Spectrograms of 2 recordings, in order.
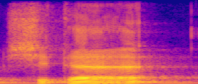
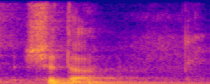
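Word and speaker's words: شتا: So not only that the final vowel is shortened because the hamza is removed, but then because of that, the stress shifts to the first syllable. So instead of shita, it's shita, and so on.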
